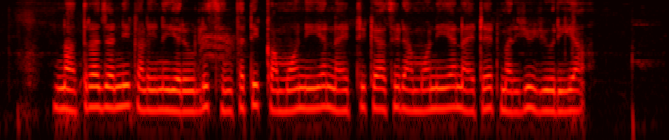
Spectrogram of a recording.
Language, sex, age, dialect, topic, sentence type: Telugu, female, 25-30, Southern, agriculture, statement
